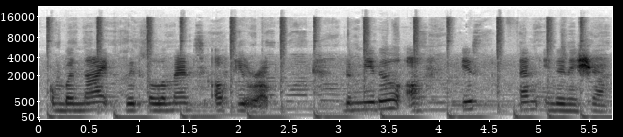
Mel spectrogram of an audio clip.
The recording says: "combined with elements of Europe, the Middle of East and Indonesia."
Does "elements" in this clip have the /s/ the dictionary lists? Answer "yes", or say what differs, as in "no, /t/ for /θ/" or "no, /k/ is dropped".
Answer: yes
